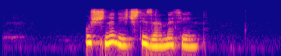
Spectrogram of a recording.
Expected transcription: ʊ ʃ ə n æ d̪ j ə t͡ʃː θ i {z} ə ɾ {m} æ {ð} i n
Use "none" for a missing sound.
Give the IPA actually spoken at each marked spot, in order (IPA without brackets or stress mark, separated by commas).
z, m, θ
